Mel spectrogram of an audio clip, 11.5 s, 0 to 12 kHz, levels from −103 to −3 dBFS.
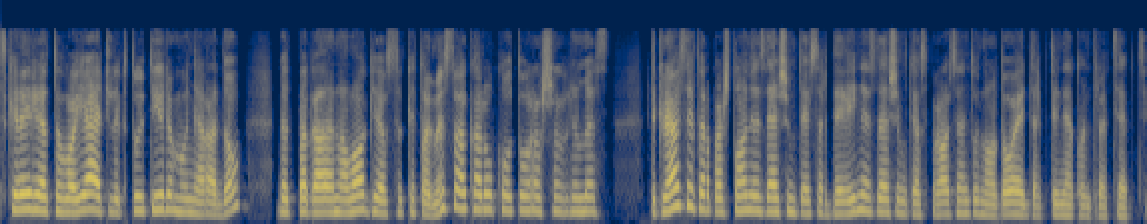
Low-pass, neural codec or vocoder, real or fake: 7.2 kHz; codec, 16 kHz, 1 kbps, FreqCodec, larger model; fake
